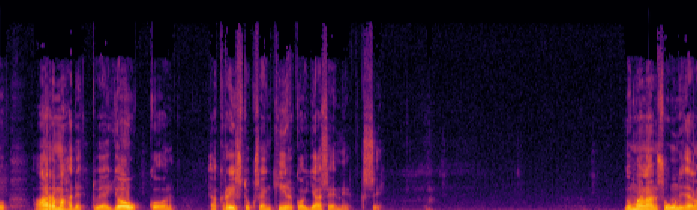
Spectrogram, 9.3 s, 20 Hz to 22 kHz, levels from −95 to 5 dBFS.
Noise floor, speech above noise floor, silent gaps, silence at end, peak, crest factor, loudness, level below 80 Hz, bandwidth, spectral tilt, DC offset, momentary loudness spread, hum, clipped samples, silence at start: -62 dBFS; 47 dB; none; 0 s; 0 dBFS; 18 dB; -16 LUFS; -54 dBFS; 16 kHz; -7 dB/octave; under 0.1%; 20 LU; none; under 0.1%; 0 s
